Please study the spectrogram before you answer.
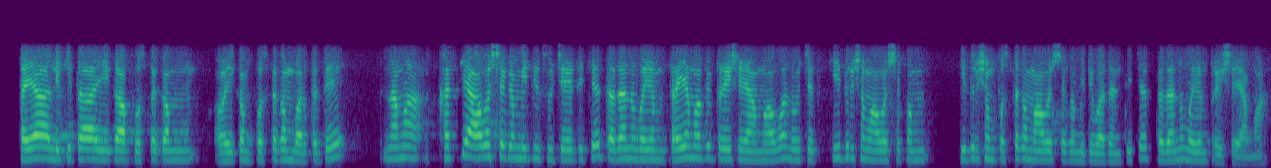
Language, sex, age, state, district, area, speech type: Sanskrit, male, 30-45, Telangana, Ranga Reddy, urban, conversation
